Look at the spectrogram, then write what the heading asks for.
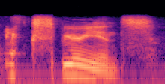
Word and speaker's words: experience: the other one is the X sound here in experience okay give me a k there experience experience good all right nice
